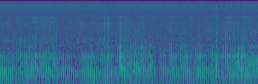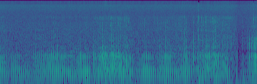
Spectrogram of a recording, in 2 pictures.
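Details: Relaxing purring from a domestic cat, a continuous low vibrating rumble with rhythmic breathing swells in and out, steady throughout, ending with a faint soft click near the close.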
